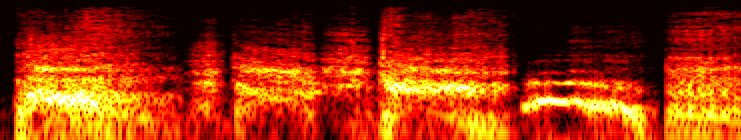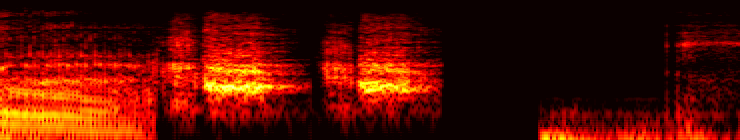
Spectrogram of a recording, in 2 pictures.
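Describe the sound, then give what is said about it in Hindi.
A tiger roars repeatedly, several deep, rasping, loud bursts, each separated by short pauses, followed by a brief silence and a quieter rumble at the end. “आज अंतर्राष्ट्रीय बाघ दिवस है।”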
